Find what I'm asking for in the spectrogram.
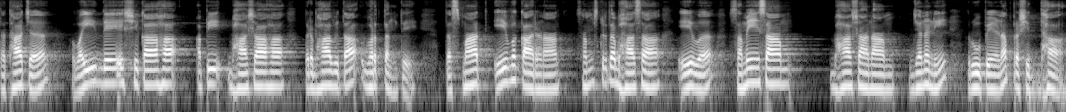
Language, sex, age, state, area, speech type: Sanskrit, male, 18-30, Rajasthan, rural, spontaneous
